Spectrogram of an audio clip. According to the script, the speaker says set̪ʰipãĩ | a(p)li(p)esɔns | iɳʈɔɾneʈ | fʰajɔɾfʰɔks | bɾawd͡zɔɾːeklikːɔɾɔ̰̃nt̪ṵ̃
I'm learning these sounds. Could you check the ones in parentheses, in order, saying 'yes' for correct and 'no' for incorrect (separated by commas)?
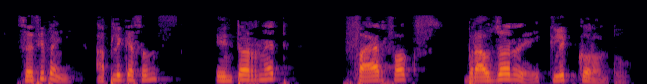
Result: yes, no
